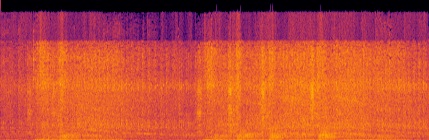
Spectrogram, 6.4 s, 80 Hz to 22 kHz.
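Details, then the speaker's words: Subaru, engine rebuilt on a spare EJ207 block, started for the first time; oil pressure light off and coolant temp gauge working. Crisp rev blips with a steady idle between: normal revving, a big improvement. "Woo! It sounds good. Woo! Let's hope it boosts. Listen to that. That is like, oh my God, it's like a whole different car."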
